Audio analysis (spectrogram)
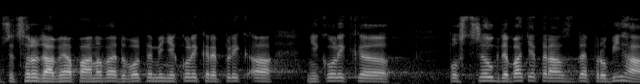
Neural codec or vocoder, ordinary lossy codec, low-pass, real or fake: none; Opus, 32 kbps; 9.9 kHz; real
